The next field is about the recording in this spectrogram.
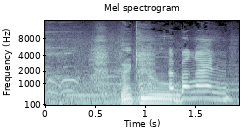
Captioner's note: laughing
